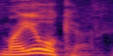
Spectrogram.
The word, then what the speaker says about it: Mallorca: So we're heading to Majorca or Mallorca, which is pronounced Mallorca.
